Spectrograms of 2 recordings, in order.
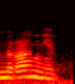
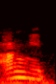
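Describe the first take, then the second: First: The word begins with an R sound. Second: The word begins without an R sound. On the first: This is the Brunei Malay form. "Kalau yang buku rapat Brunei tadi, dia akan sebut nyamuk ataupun rangit" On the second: This is the Kedayan form. "dia akan silentkan rangit kepada angit"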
